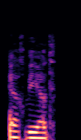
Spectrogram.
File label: "erwehrt", German; adjectives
